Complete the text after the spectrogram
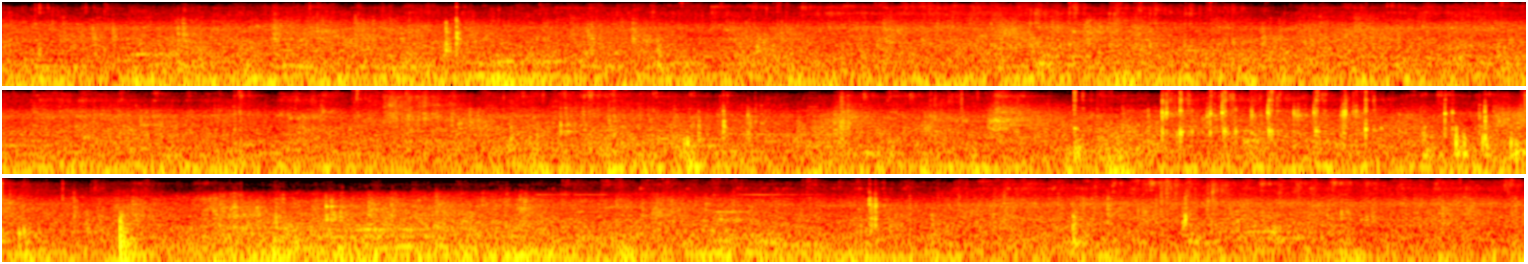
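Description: Backgammon checkers click as they are moved on a wooden board.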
